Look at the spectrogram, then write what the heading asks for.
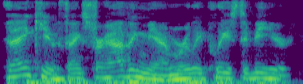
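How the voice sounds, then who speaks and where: Bright, husky Canadian man in his sixties. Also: medium pitch, expressive, fast. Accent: English-speaking Canadian. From Montreal, Canada. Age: 60s. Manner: rambling, self-correcting. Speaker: interview guest, comics author. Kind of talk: casual reminiscing interview. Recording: muffled lo-fi audio.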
